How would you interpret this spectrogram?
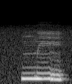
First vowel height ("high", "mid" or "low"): high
